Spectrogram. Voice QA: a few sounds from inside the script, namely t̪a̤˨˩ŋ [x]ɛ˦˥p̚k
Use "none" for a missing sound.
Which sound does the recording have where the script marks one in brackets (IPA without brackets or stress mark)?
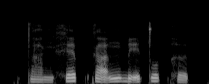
x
